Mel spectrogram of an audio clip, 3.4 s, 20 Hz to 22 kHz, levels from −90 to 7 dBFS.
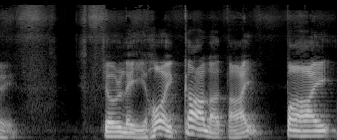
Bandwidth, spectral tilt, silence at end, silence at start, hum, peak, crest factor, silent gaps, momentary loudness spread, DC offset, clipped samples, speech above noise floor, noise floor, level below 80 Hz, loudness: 19.5 kHz; -6.5 dB/octave; 0 s; 0 s; none; -8 dBFS; 14 dB; none; 18 LU; under 0.1%; under 0.1%; 31 dB; -52 dBFS; -64 dBFS; -21 LUFS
